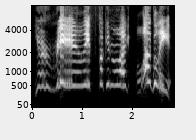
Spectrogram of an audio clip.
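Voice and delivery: slow, high squawking parrot insult. Acted. Parrot insulting a passing lady, high drawn-out squawk. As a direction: stretch it out in a piercing parrot voice. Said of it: "Parrot says".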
